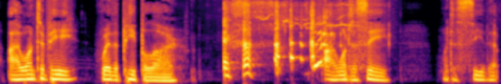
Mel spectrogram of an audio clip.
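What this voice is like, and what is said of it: Singing impression of Faceless Old Woman. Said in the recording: “That actually was a really good impersonation of the Faceless Old Woman.”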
